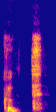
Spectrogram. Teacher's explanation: Cook. Sonido K. No vibra. Pasa al aire, obvio, pero no vibra. Entonces, su ED sería cooked.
